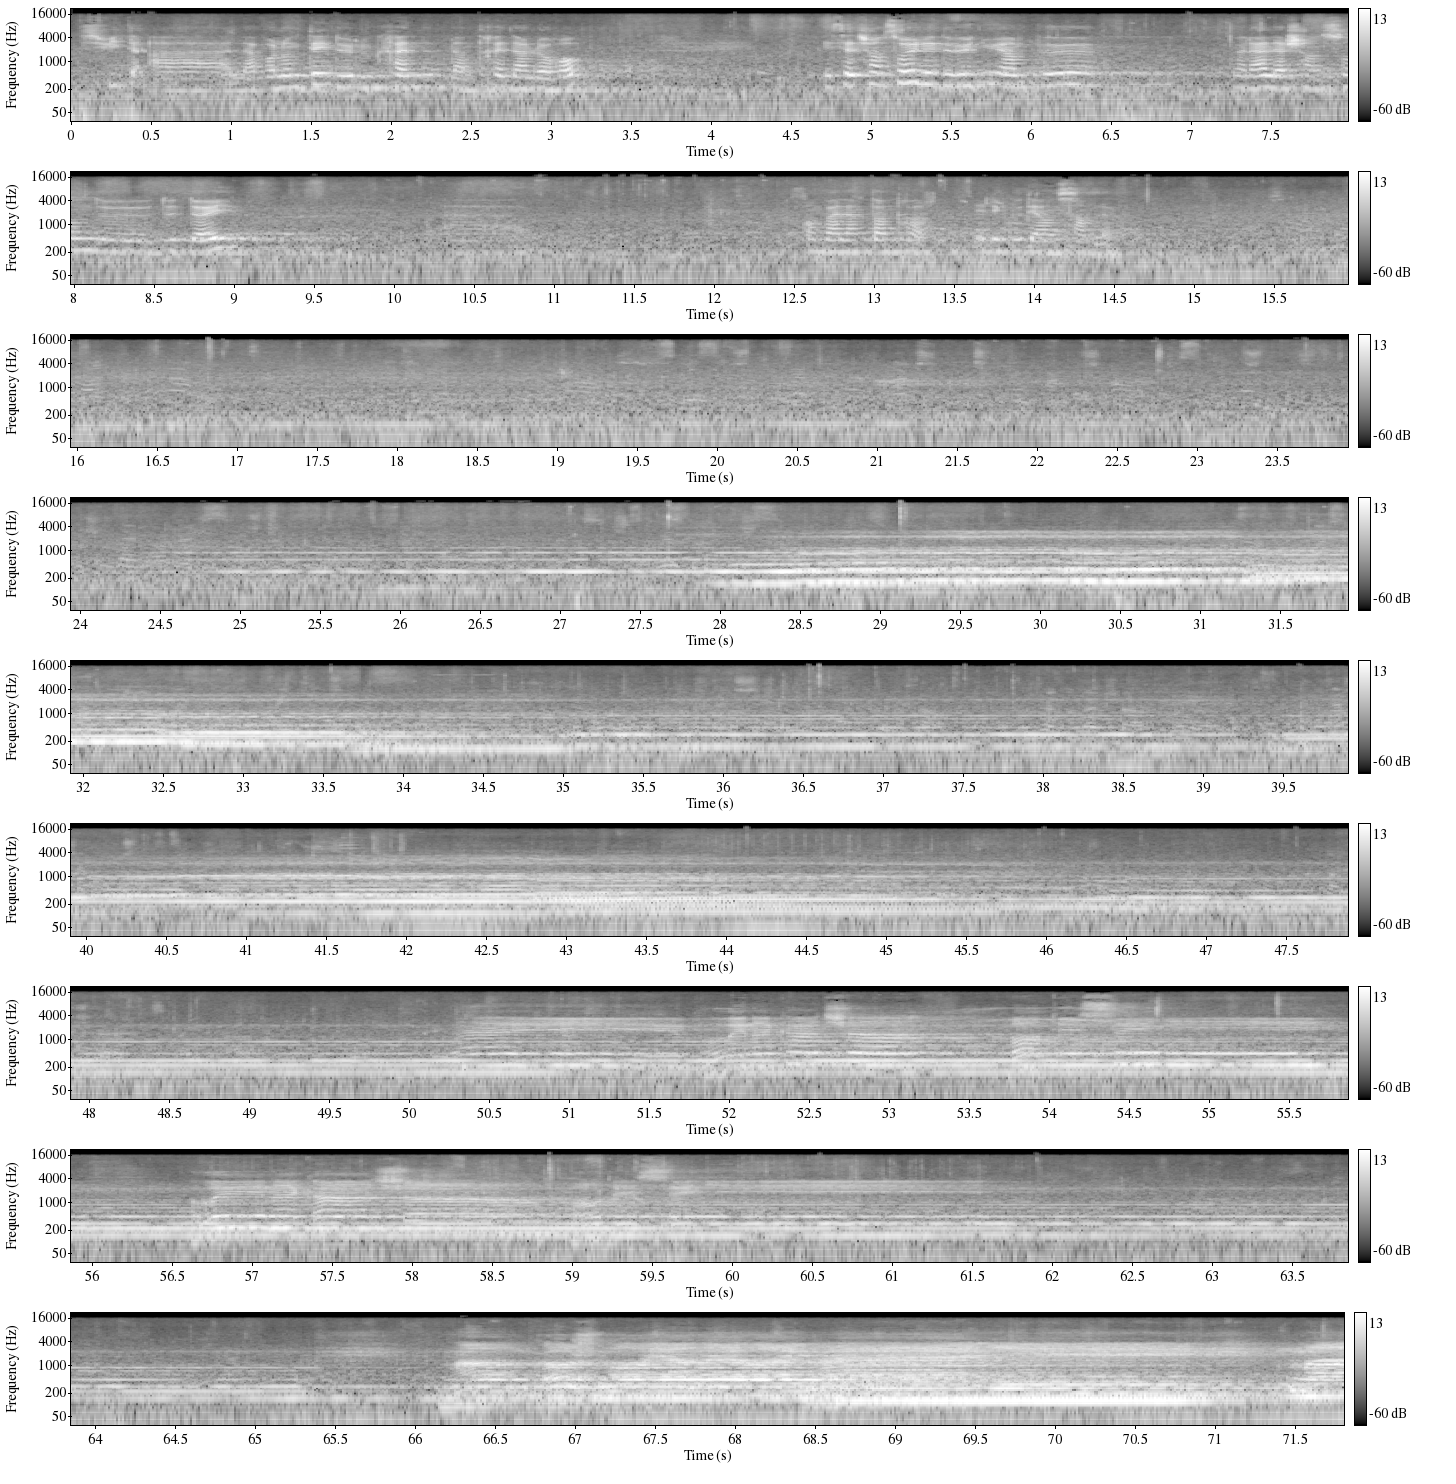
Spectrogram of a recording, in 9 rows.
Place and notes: Pl. du Capitole, Toulouse, France - mourning song
anti-war demonstration for Ukraine
mourning song
Captation : ZOOMH6
France métropolitaine, France, 6 March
